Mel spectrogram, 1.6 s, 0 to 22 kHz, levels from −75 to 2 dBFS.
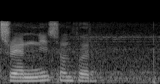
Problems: constant background noise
